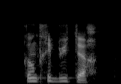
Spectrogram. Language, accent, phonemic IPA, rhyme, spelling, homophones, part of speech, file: French, France, /kɔ̃.tʁi.by.tœʁ/, -œʁ, contributeur, contributeurs, noun, LL-Q150 (fra)-contributeur.wav
- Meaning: contributor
